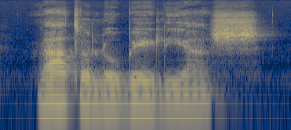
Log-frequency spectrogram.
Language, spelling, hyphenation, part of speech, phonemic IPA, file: Dutch, waterlobelia, wa‧ter‧lo‧be‧lia, noun, /ˈʋaː.tər.loːˌbeː.li.aː/, Nl-waterlobelia.ogg
- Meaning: water lobelia, Lobelia dortmanna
